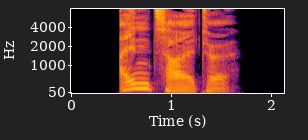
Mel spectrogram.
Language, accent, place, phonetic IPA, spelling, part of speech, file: German, Germany, Berlin, [ˈaɪ̯nˌt͡saːltə], einzahlte, verb, De-einzahlte.ogg
- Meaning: inflection of einzahlen: 1. first/third-person singular dependent preterite 2. first/third-person singular dependent subjunctive II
